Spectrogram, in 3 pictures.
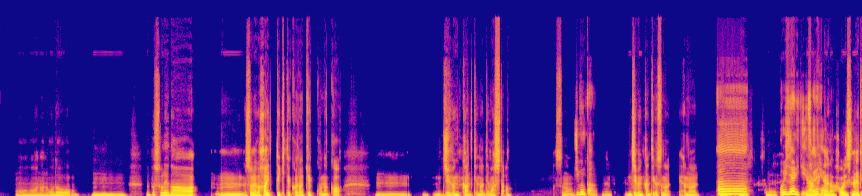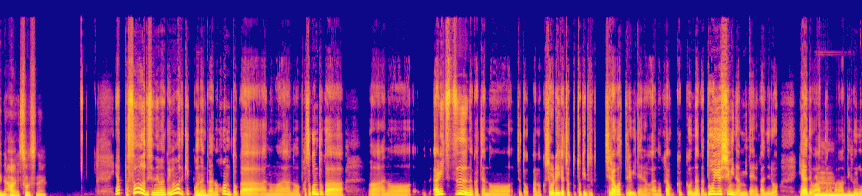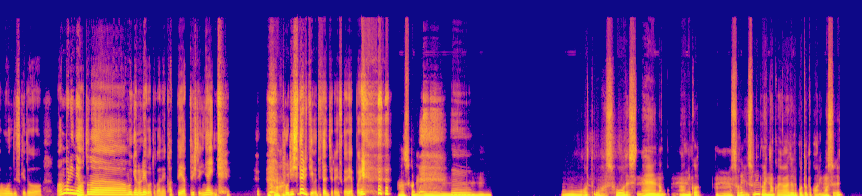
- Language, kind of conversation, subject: Japanese, podcast, 自分の部屋を落ち着ける空間にするために、どんな工夫をしていますか？
- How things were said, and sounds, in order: other noise; "時々" said as "ときどぅ"; laughing while speaking: "で"; chuckle; laughing while speaking: "やっぱり"; chuckle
